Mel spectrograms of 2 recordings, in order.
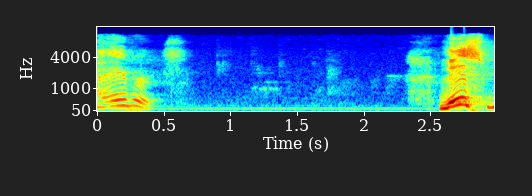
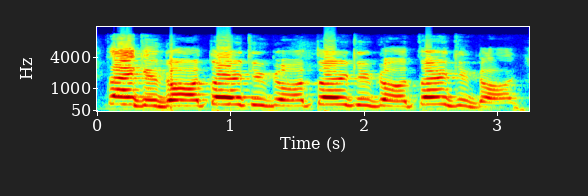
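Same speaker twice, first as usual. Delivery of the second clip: higher, louder droning thank-you prayer; mock repetitive thanks; 5 semitones higher, 5 dB louder than usual. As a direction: rattle off thanks like a stuck record. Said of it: "just by saying".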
